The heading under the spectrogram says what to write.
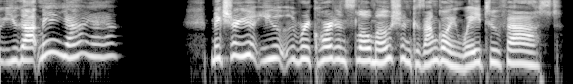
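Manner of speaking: high, giddy mock voice of Nicole. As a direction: play her as breathless and show-offy. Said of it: "That's her".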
